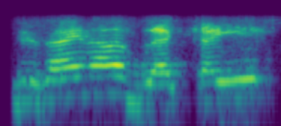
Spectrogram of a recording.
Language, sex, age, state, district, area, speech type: Urdu, male, 18-30, Uttar Pradesh, Rampur, urban, conversation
